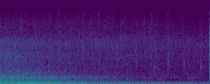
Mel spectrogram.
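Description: Staged explosion sound effect over an arena sound system: the tail of a boom, a low rumble with crackle slowly dying away toward the end.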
